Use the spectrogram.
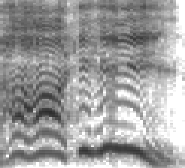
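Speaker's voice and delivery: high mocking giggle; mock class clown laugh. Mocking the class clown, high giggle. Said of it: "You was the class clown".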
